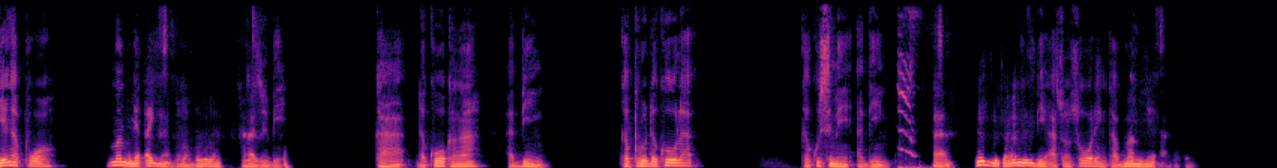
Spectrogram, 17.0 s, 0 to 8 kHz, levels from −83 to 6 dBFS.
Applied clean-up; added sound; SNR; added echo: neural mask model Resemble Enhance denoiser.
